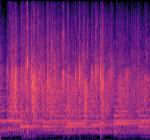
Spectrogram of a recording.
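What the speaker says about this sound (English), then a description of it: "If you want to clap for Jesus, clap for Jesus." A church congregation claps during a sermon, a moderately faint patter of many hands with a few sharper individual claps, steady throughout under a low sustained tone, with no speech on top.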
